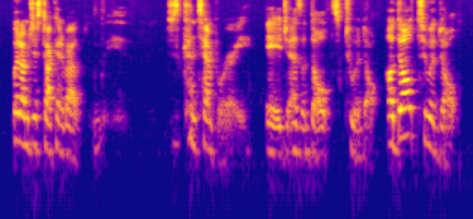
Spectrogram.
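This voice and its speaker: Medium-pitched and somewhat breathy, a woman speaks at a moderate pace with ordinary pitch variation. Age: 70s. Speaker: YouTuber, artist. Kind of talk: casual vlog monologue. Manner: halting, with false starts.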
